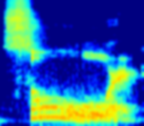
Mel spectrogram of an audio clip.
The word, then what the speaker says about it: sword: Because in the word word, the W is we pronounce W. We say word, right? But in sword, we don't pronounce. You can see here. So it's well it's written as sword but it's pronounced as sword. All right sword. That's how we pronounce it.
